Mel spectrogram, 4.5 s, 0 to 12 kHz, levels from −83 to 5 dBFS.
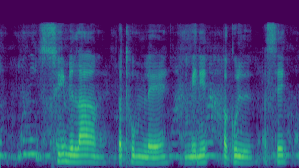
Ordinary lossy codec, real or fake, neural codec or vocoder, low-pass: MP3, 64 kbps; fake; codec, 16 kHz, 4.8 kbps, FACodec; 7.2 kHz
